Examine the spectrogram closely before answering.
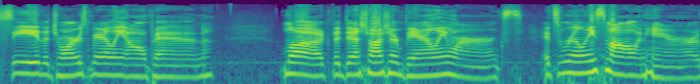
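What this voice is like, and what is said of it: Exaggerated Chicago accent. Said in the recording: “like Chicago accent is like really having”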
